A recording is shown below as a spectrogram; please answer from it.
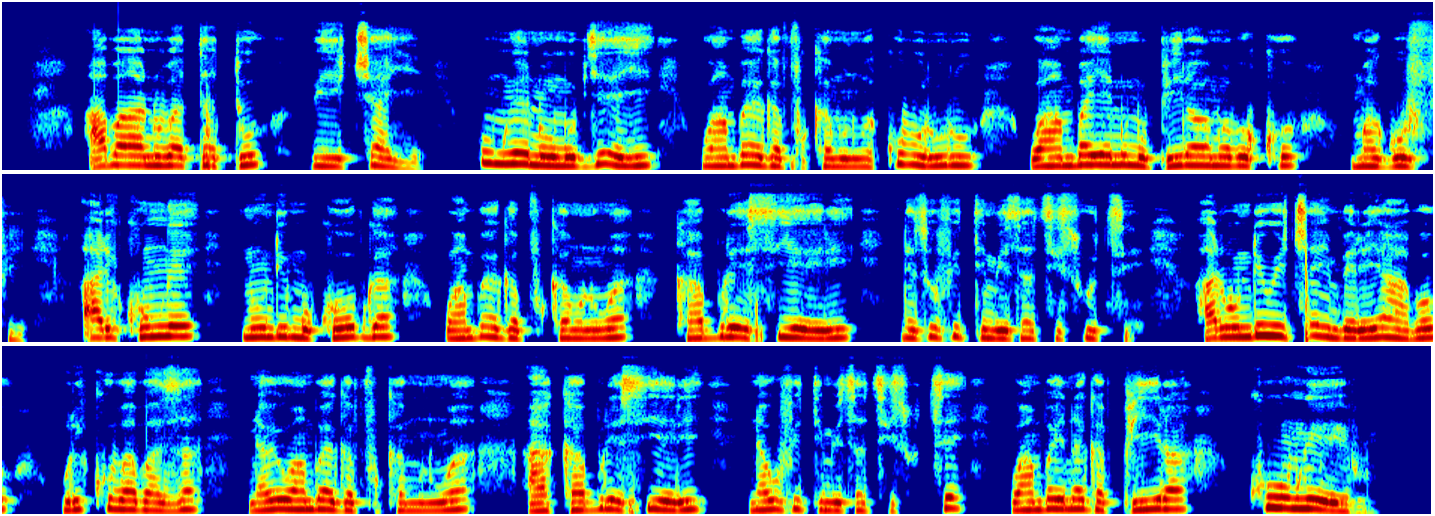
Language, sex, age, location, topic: Kinyarwanda, male, 18-24, Huye, health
